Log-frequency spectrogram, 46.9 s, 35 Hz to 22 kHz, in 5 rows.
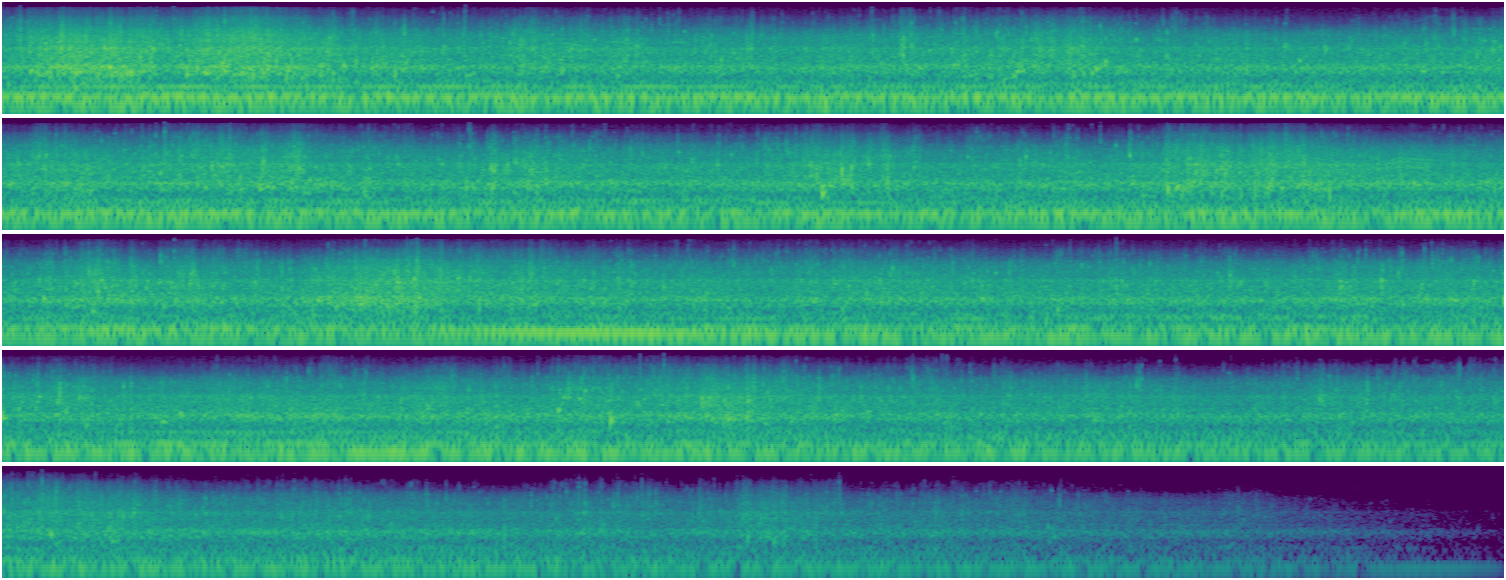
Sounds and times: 0.0s humming engine of a barge passing 45.7s

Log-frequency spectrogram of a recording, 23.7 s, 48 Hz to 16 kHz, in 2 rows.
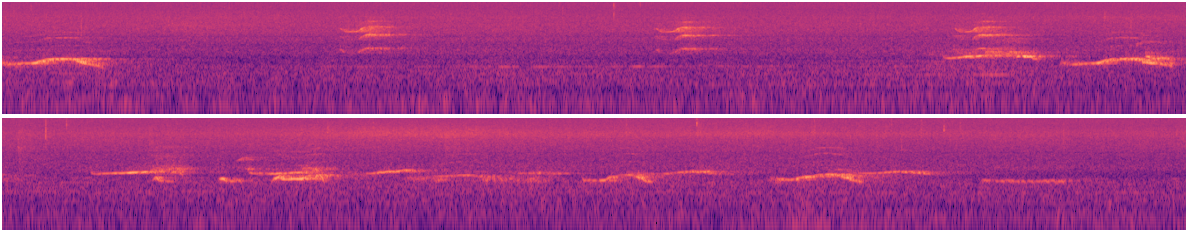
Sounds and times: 9.4s Owl (Waldkauz) couple (male/fem) 12.0s
12.7s Owl (Waldkauz) couple (male/fem) 22.6s

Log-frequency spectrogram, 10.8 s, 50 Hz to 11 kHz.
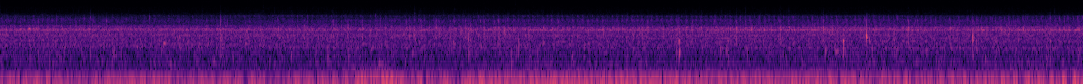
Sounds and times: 0.0s arriving boat through hydrophone 10.8s

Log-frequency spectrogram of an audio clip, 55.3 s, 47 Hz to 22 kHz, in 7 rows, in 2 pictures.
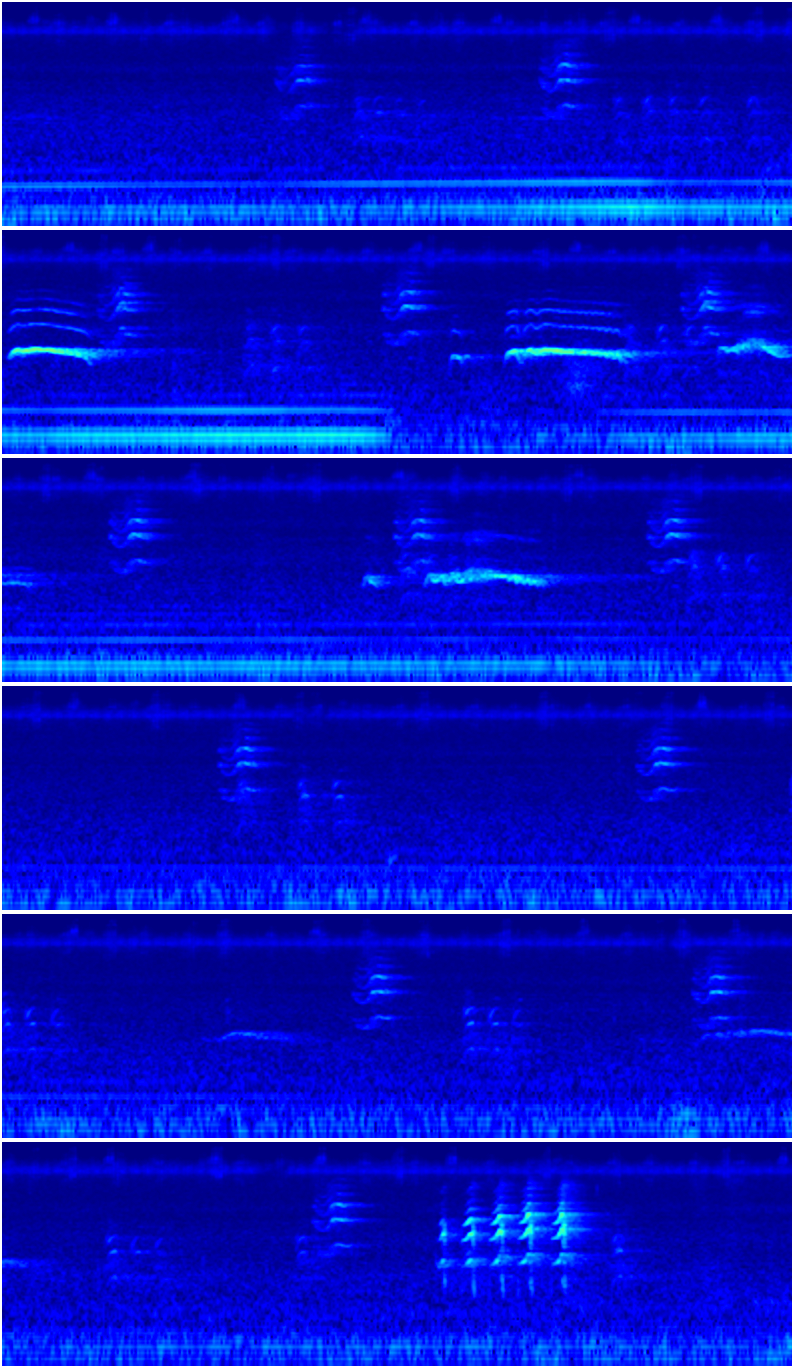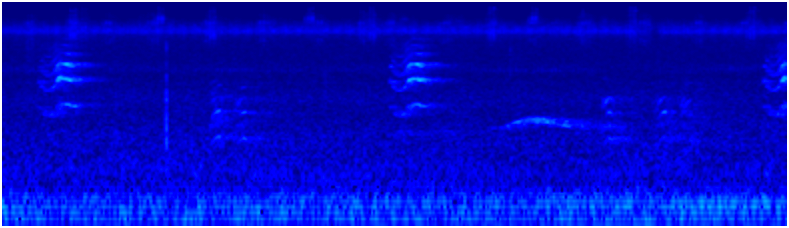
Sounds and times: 5.3s Sonic ballet of tawny owls 17.6s
19.4s Sonic ballet of tawny owls 23.2s
33.6s Sonic ballet of tawny owls 35.7s
38.5s Sonic ballet of tawny owls 40.1s
43.8s Sonic ballet of tawny owls 45.6s
51.3s Sonic ballet of tawny owls 53.6s

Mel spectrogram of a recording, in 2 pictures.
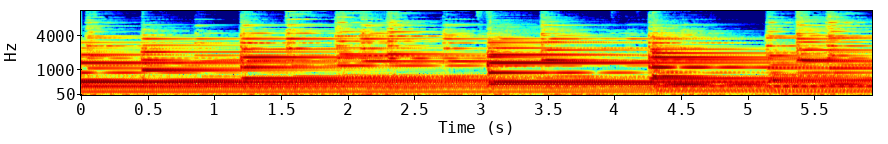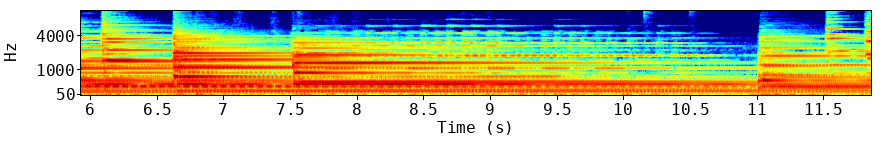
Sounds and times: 0.0s playing at the Tournai carillon 11.8s

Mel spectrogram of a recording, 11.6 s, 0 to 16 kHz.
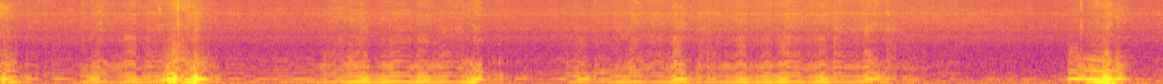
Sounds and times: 0.0s nest of european hornets in a tree 11.6s

